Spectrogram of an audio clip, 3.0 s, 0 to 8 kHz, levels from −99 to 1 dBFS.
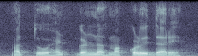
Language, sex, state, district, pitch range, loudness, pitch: Kannada, male, Karnataka, Bidar, 95-100 Hz, -18 LUFS, 95 Hz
